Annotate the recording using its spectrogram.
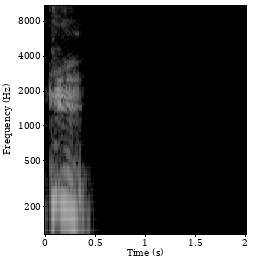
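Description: A man clearing his throat once, briefly, with a falling pitch.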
